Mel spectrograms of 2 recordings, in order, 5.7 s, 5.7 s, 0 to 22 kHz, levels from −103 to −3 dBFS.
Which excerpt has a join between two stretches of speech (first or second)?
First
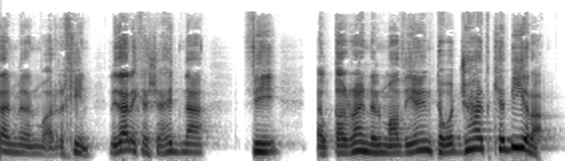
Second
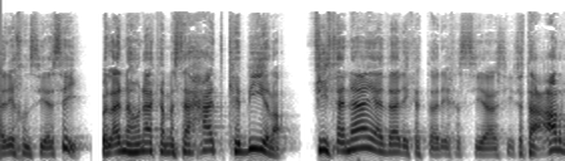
second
